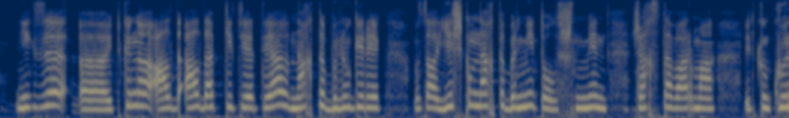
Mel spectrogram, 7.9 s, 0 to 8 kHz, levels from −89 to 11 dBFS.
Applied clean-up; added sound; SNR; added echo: none; none; none; none.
